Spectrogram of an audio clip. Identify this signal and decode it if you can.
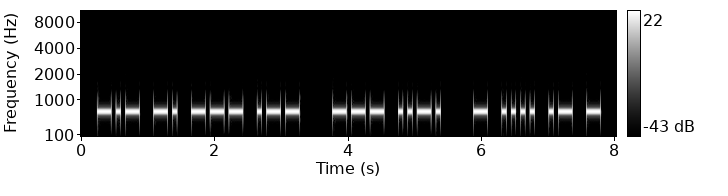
Morse code, heard as a keyed tone, about 17 wpm, 700 Hz. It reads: KNOW OF THAT
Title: Sentences from Top 1000 Words - Review Part 5 - 17wpm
